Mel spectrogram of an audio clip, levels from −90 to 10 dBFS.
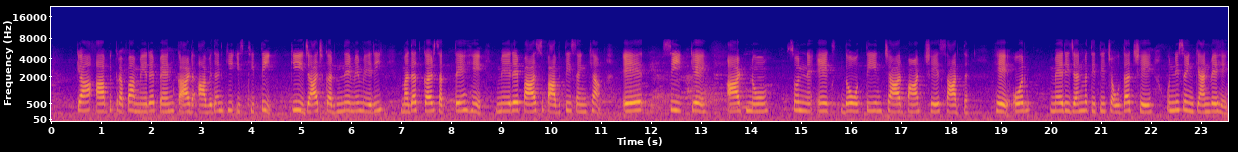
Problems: none marked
